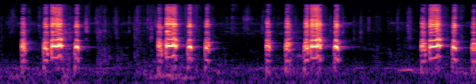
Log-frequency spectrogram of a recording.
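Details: Hen cackle in four short groups over six seconds, each with one strained, louder note among quick harsh clucks, irregularly spaced with near-silent pauses.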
